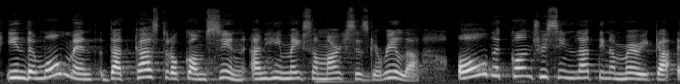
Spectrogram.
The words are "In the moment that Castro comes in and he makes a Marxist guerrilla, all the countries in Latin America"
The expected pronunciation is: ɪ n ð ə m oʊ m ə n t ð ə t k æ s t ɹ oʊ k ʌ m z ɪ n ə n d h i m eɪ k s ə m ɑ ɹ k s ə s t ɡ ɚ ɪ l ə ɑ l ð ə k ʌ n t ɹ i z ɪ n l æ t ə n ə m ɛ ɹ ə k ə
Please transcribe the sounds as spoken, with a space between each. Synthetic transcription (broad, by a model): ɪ n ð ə m oʊ m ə n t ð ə t k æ s t ɹ oʊ k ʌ m s ɪ n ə n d h i m eɪ k s ə m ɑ ɹ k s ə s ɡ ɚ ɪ l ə ɑ l ð ə k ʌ n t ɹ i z ɪ n l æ t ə n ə m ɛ ɹ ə k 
